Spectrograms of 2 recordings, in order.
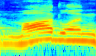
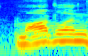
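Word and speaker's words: Magdalen: And you have you have Mlin College. That is how it's pronounced. Modellin College on the right which is where he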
